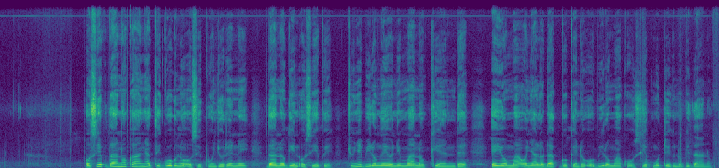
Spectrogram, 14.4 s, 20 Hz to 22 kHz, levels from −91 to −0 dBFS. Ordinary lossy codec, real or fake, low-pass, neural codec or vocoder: none; real; none; none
